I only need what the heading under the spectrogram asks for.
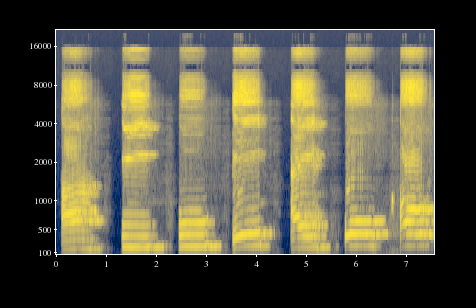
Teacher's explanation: हर्ष स्वर से कुछ दुगना समय लगेगा उसे हम लोग क्या कहेंगे, दीर्घ स्वर कहेंगे। जैसे आ ई उ ए ऐ ओ औ, ये बाबू कौन सा वर्ण है, तो हम लोग का दीर्घ स्वर वर्ण है।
